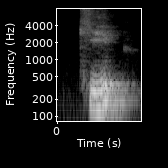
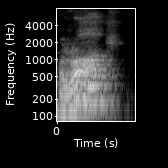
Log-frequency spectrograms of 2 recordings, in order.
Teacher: In both cases, the k sound is a velar, okay, is a velar, a voiceless velar stop.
